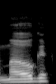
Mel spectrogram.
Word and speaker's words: Moug: Moug. No, Moug is correct.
